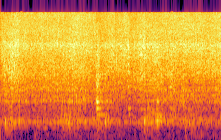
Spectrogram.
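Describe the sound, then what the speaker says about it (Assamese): Khichdi with chili powder is stirred in a hot pan, a constant bright sizzle with a few faint scrapes and taps of the spoon, close and fairly loud, with no voices. "এইখিনি মই এতিয়া লৰাই লৈ"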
